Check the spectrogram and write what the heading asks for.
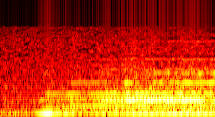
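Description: A phonograph record starting to play: slow, sustained band chords come in about half a second in and hold, with a strong low note underneath.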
